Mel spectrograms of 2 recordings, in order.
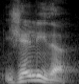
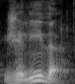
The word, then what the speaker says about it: Gelida: El diputado de Junts, lo primero que empezó diciendo es, no se dice Gélida, se dice Gelida.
